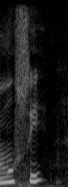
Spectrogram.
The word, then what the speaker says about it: Musci: Marisa Musi, M-U-S-C-I, se escribe mi apellido.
